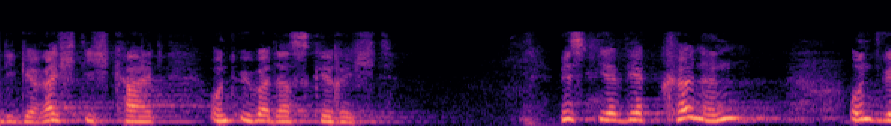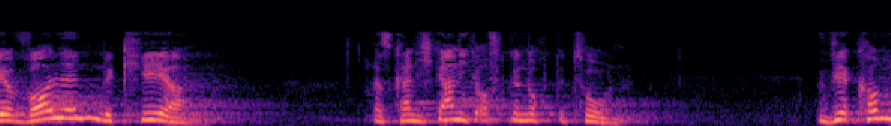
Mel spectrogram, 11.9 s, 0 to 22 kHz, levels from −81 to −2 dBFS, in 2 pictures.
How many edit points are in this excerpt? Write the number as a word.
two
